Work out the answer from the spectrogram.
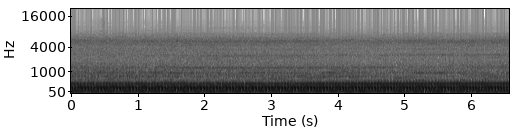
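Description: Harley-Davidson V-Rod's liquid-cooled 60-degree V-twin engine running steadily at an even pitch, heard close up from the rider's seat.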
